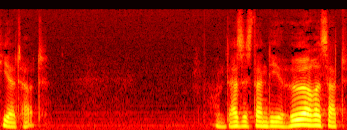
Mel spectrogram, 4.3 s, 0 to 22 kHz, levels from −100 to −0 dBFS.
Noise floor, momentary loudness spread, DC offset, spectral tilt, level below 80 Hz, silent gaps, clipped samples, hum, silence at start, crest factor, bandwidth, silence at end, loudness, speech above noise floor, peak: -58 dBFS; 19 LU; under 0.1%; -6.5 dB/octave; -64 dBFS; none; under 0.1%; none; 0.05 s; 22 dB; 16.5 kHz; 0.05 s; -21 LUFS; 36 dB; -2 dBFS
